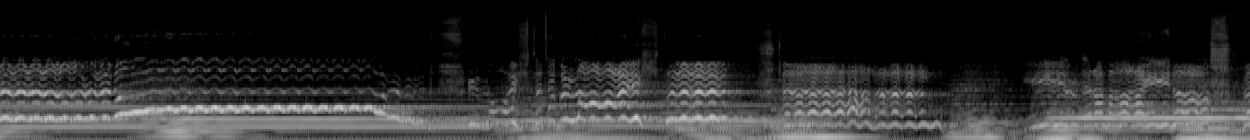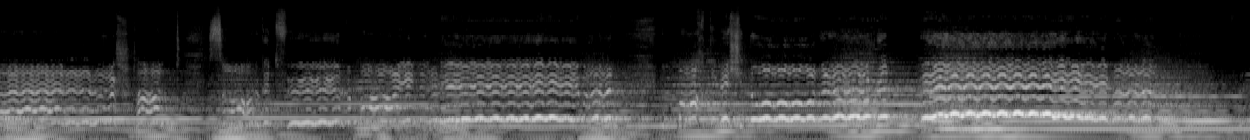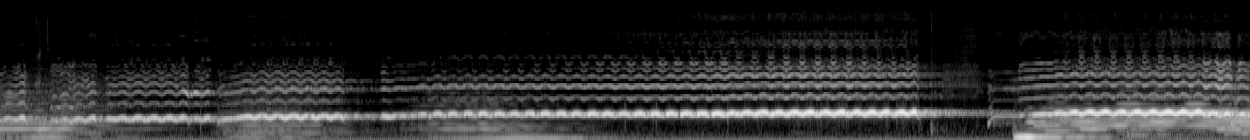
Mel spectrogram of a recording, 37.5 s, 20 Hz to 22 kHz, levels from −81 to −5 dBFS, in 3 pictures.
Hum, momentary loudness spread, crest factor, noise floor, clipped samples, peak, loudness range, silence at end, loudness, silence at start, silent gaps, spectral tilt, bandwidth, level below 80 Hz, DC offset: none; 19 LU; 16 dB; -44 dBFS; under 0.1%; -8 dBFS; 13 LU; 0 s; -24 LUFS; 0 s; none; -6 dB/octave; 11 kHz; -46 dBFS; 0.2%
